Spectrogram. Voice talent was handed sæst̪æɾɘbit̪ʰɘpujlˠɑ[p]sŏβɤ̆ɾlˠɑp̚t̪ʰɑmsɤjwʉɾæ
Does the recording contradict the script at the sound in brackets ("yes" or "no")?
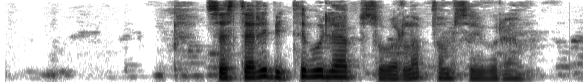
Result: no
